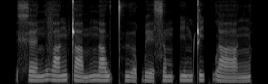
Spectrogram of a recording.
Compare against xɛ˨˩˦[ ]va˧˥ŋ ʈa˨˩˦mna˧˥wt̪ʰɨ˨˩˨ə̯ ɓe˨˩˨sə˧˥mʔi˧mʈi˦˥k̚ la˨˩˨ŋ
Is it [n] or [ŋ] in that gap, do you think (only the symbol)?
n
